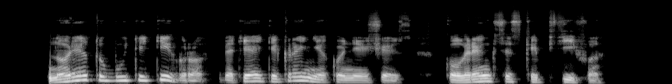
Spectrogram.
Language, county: Lithuanian, Vilnius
